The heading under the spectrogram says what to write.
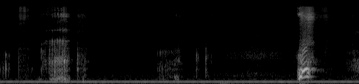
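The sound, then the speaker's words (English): One sharp, loud bark bursts out near the end over a steady low electrical hum, with a few softer snuffling noises earlier. No one speaks. “Why is it barking?”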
